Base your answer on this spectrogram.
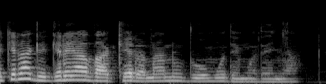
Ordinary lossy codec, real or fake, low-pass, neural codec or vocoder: AAC, 24 kbps; fake; 19.8 kHz; autoencoder, 48 kHz, 128 numbers a frame, DAC-VAE, trained on Japanese speech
